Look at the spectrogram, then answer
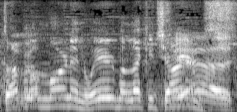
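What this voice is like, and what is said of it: Put-on Irish accent. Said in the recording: “trying to do the Irish accents ... That was good. ... British. ... It's British.”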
